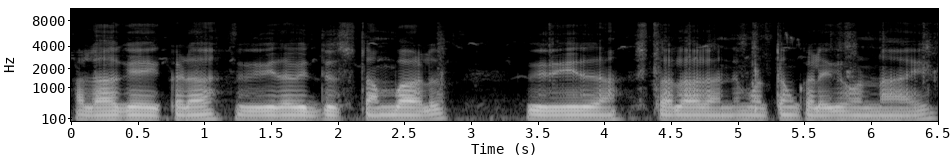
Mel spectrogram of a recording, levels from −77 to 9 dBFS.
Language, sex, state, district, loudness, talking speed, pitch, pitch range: Telugu, male, Andhra Pradesh, Sri Satya Sai, -17 LUFS, 90 wpm, 90 Hz, 85-90 Hz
